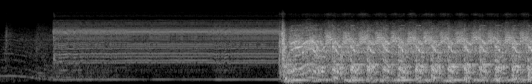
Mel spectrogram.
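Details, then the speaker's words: Cummins 6BT in old Oshkosh plow truck, first start in 10+ years, coolant not yet filled: about two seconds of steady cranking, then clean catch into an even diesel clatter; healthy start. "now that part was almost too easy uh I didn't want to leave it running too long because uh want to get the coolant in there but looks like we got a runner"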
